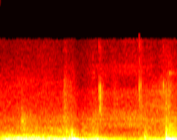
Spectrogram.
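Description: Cardboard architectural model being handled: its card roof lifted and shifted, with rubbing and scraping of card and a few light knocks.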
